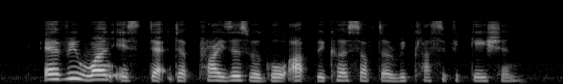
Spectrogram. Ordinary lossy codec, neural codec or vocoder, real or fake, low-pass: none; none; real; none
